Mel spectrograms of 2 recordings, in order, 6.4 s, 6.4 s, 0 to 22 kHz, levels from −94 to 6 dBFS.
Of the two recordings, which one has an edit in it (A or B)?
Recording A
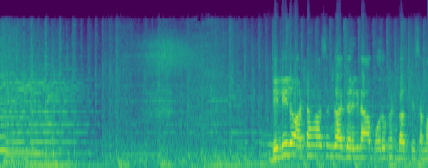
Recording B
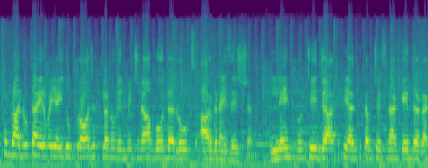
A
